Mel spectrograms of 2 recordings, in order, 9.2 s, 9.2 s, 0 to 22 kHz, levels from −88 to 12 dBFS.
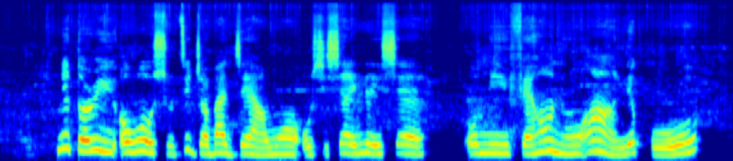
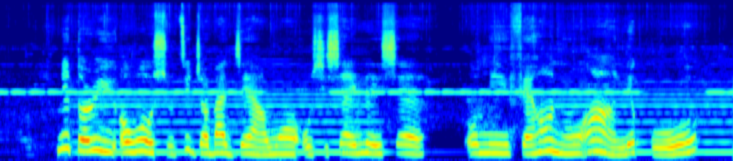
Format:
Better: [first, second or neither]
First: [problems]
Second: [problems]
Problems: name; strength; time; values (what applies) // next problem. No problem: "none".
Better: first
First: none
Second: background sound (Bowed string instrument + Wind instrument, woodwind instrument); 18 dB below the speech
